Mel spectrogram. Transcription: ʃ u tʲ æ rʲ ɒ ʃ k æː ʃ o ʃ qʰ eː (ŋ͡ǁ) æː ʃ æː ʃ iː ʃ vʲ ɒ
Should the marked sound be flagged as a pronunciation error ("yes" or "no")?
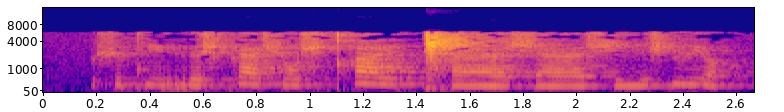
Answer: yes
